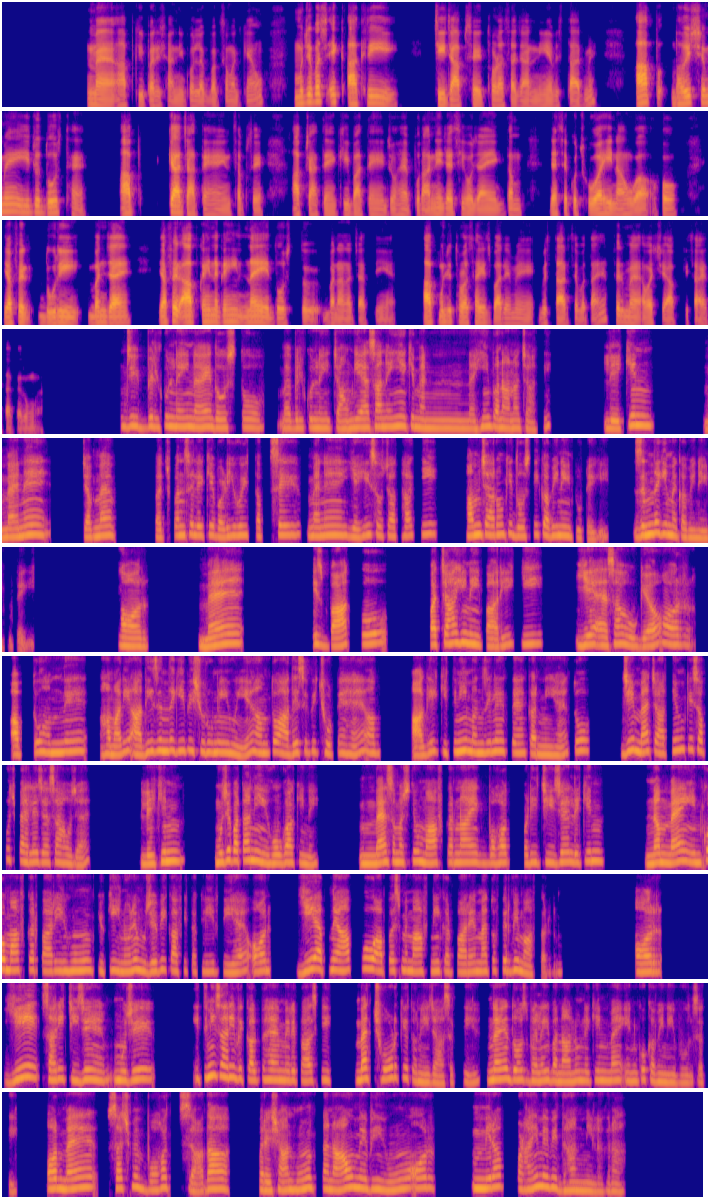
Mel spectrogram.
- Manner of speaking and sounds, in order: none
- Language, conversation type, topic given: Hindi, advice, ब्रेकअप के बाद मित्र समूह में मुझे किसका साथ देना चाहिए?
